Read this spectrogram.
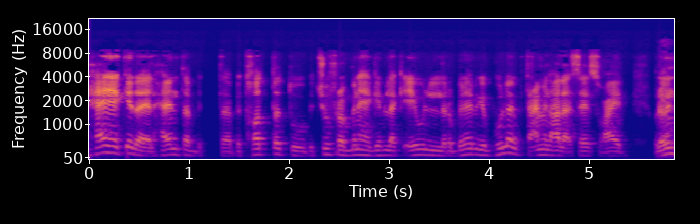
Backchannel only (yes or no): yes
